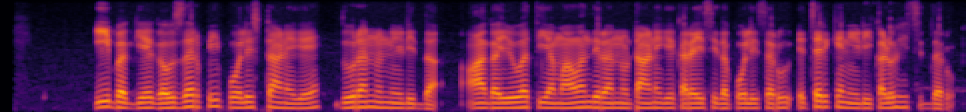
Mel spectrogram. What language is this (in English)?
Kannada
